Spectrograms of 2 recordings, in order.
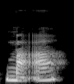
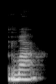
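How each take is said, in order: First: The syllable is said on a low pitch. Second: The syllable is said short and light, unstressed. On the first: "c'est le ton bas" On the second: "c'est le ton neutre"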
